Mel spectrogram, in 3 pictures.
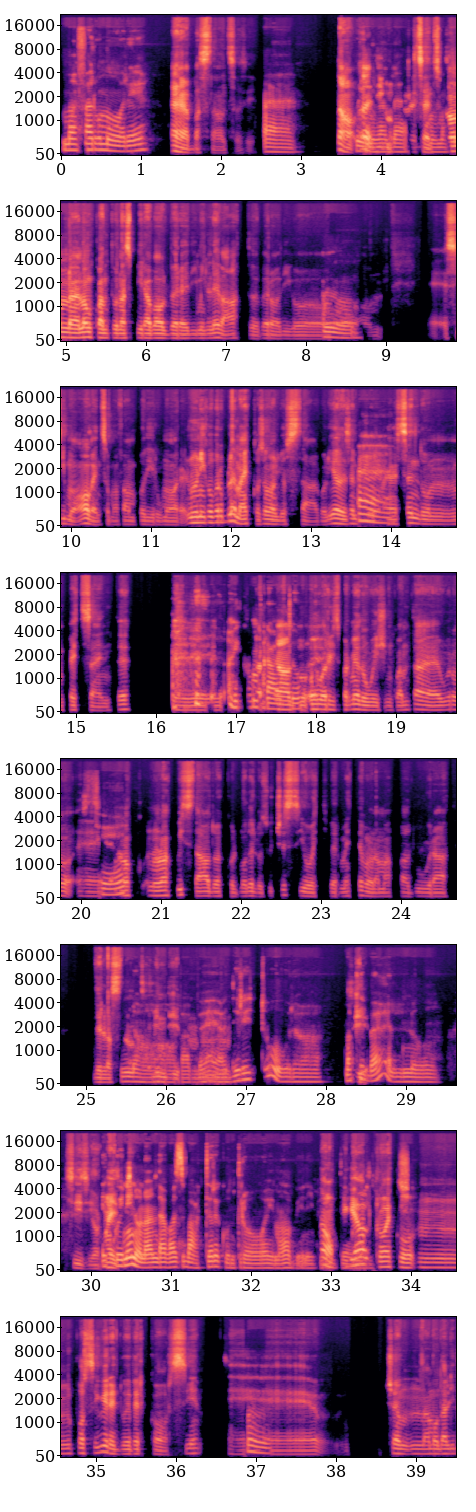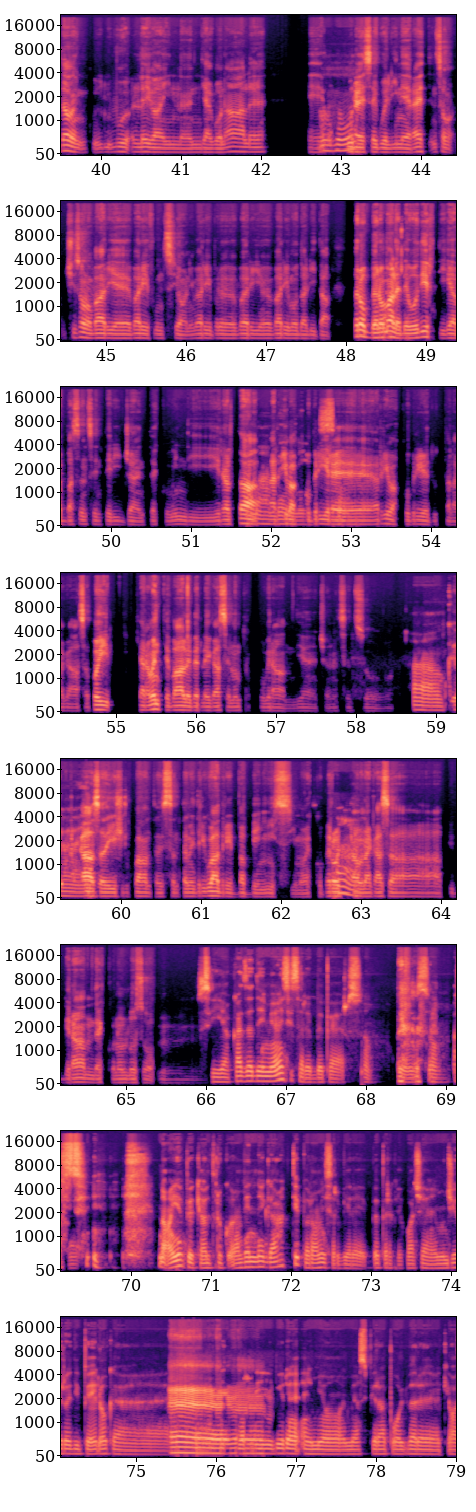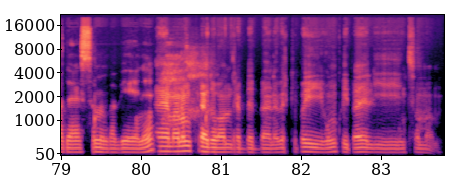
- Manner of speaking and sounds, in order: other background noise; distorted speech; background speech; drawn out: "dico"; tapping; chuckle; drawn out: "No"; drawn out: "ehm"; "cioè" said as "ceh"; "senso" said as "senzo"; chuckle; laughing while speaking: "sì"; drawn out: "che"; drawn out: "Ehm"; "insomma" said as "inzomma"
- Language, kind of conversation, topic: Italian, unstructured, Qual è il gadget tecnologico che ti ha reso più felice?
